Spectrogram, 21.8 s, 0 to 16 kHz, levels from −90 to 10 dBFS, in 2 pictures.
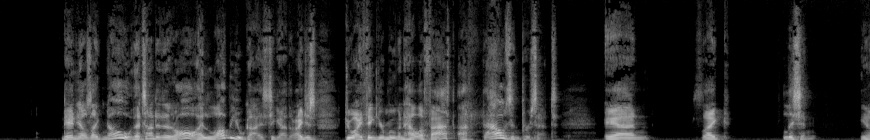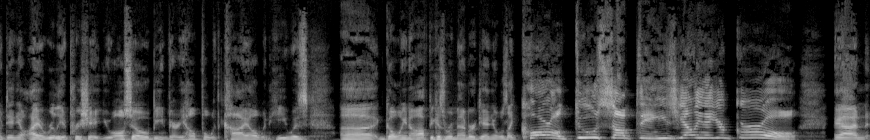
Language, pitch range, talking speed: English, 130-190 Hz, 170 wpm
